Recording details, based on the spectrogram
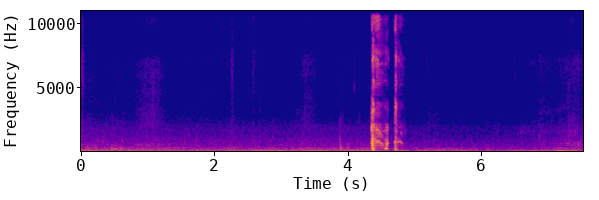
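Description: Two harsh coughs in close succession over steady low vehicle-like rumble; a forceful adult cough.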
